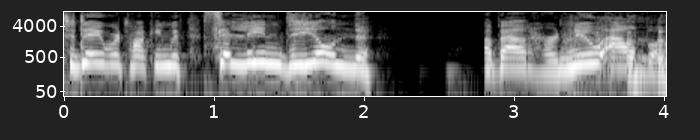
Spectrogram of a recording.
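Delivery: put-on aggressive, heavy French accent. Retelling a broadcaster introducing a celebrity interview, Ben Mulroney with an exaggerated French accent. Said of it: "the most aggressive French accent just thrown into a regular, like, broadcasting moment".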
